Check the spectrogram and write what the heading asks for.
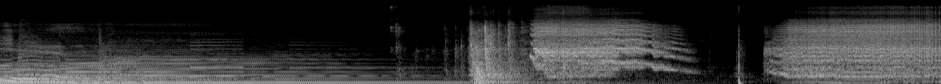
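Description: A song fades out, then a cellar door creaks loudly on its hinges and shuts with a single sharp thud, leaving a brief rushing, hollow noise afterward. No one speaks.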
